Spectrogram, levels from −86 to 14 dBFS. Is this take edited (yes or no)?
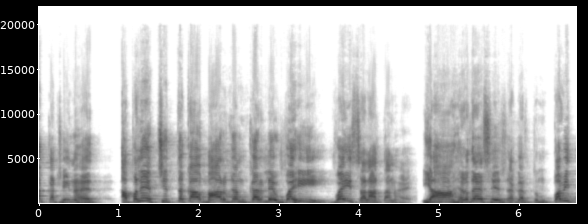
yes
